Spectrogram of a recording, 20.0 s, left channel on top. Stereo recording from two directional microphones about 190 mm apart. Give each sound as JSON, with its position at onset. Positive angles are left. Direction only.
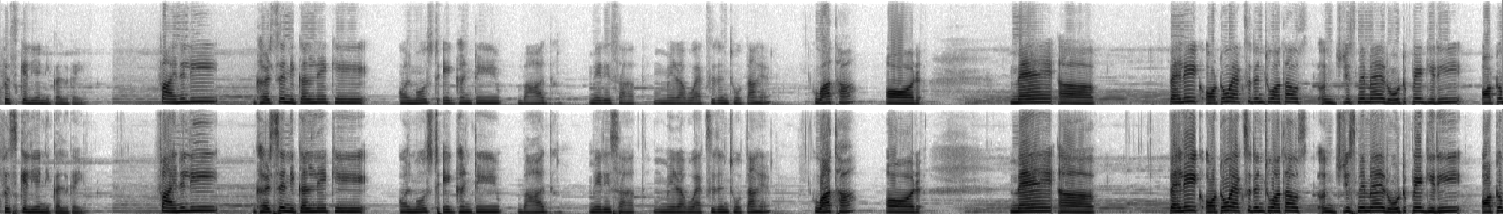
{"t": 0.0, "sound": "speech", "side_deg": -25}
